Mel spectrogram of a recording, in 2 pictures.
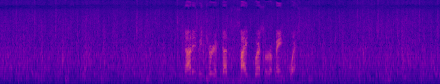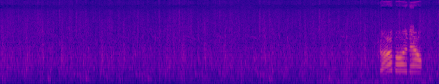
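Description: Water splashes steadily as a swimmer strokes through the sea.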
